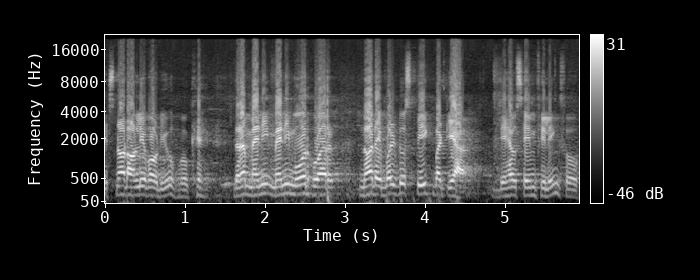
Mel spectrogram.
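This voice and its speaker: A man with an Indian accent talks fairly quickly at a fairly high pitch with fairly even intonation, amid noticeable background noise. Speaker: university lecturer. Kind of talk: lecture.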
